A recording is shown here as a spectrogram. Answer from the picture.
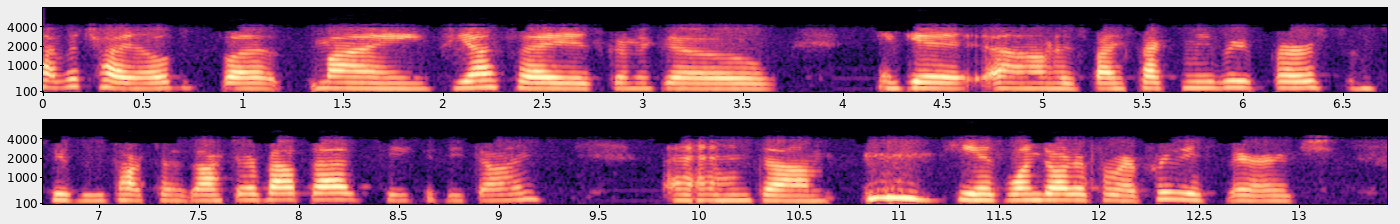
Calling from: West Virginia, United States; I'm calling from West Virginia.

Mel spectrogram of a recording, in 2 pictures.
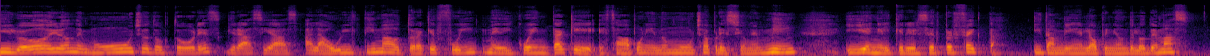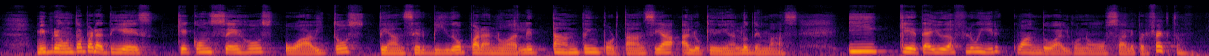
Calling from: Colombia; de Colombia, tengo 26 años

